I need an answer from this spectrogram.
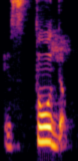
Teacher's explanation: can you hear how the stress is in the middle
